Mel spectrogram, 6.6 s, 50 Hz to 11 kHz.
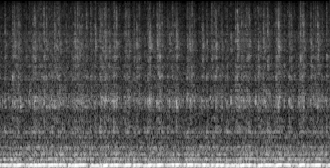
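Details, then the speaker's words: Foxbody Mustang V8 after cam swap, idling; light quick ticking at engine speed over steady idle, worse as engine warms; owner suspects loose rocker or stuck lifter. "Alright, so I don't know if it really is showing up on the video or not, but there's definitely a bit of a tick over here. Like I said, I'm going to use that stethoscope and see if I can hunt it down. It seems to get a little bit worse as the car warms up."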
